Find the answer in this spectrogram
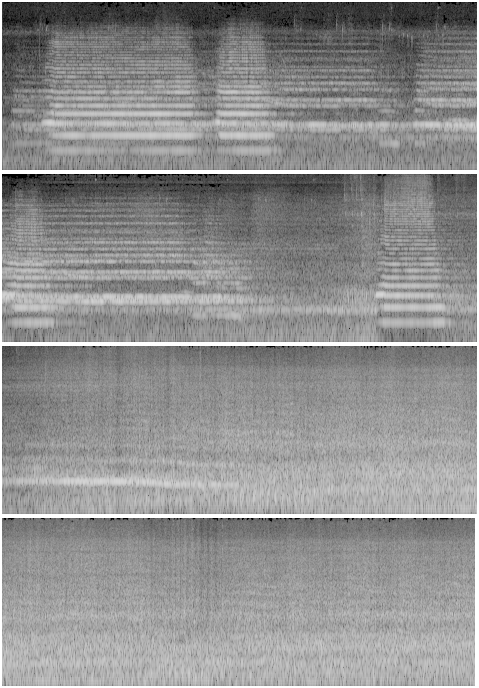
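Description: Indian Railways locomotive horn sounding several long and short blasts as a train approaches. The train then passes at speed, a loud steady rushing with clickety-clack of wheels on the rails, while one tone drops in pitch as it goes by.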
